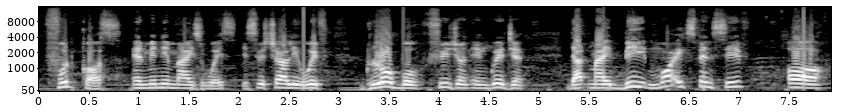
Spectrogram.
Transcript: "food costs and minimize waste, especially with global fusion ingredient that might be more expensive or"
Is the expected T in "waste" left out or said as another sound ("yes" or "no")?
yes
